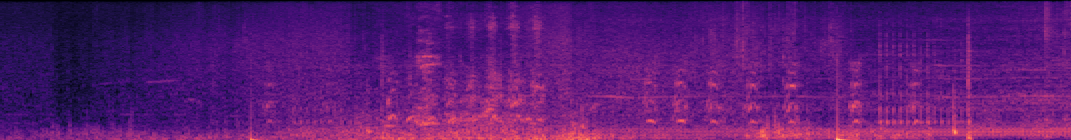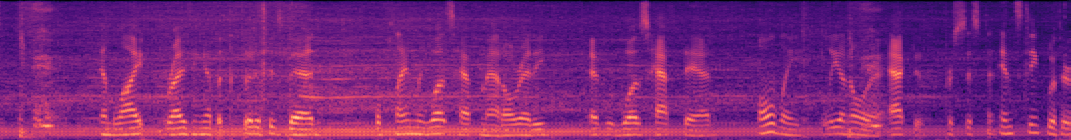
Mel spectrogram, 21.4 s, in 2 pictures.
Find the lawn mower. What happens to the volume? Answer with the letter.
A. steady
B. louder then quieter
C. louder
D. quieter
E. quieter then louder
B.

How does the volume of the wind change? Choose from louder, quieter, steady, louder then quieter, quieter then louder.
louder.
